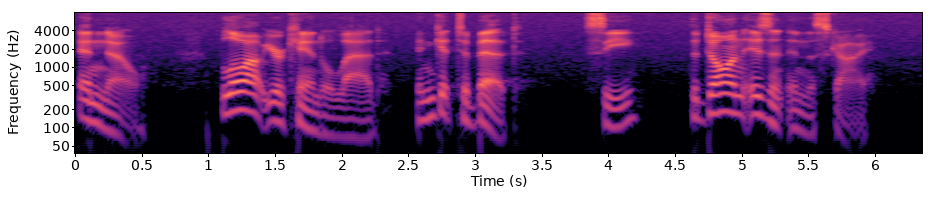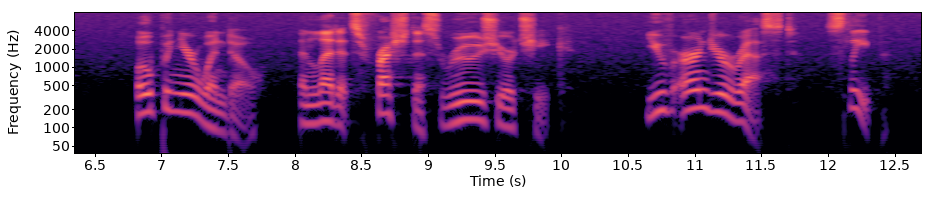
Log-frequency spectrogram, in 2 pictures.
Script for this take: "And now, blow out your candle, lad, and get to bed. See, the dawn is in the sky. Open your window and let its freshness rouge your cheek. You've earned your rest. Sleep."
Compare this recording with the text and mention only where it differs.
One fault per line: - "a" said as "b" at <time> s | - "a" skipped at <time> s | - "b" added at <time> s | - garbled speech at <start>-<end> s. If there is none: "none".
- "is" said as "isn't" at 5.0 s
